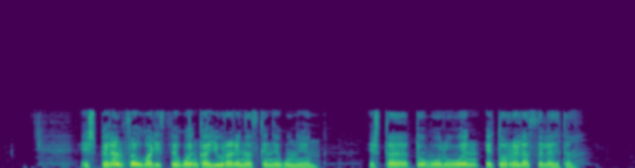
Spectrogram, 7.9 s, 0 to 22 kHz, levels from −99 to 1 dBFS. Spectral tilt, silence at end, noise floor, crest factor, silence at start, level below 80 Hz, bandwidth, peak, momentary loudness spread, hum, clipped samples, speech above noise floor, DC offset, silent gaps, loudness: -4 dB/octave; 0.75 s; -69 dBFS; 18 dB; 1.05 s; -64 dBFS; 7.8 kHz; -2 dBFS; 15 LU; none; under 0.1%; 50 dB; under 0.1%; none; -19 LUFS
